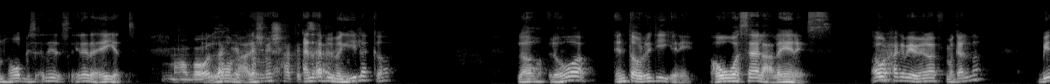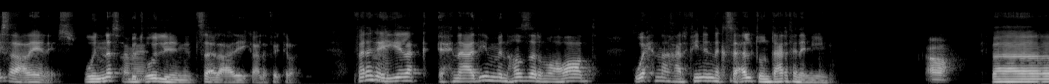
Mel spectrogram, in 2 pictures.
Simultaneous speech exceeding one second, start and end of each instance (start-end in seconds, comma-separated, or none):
2.0-3.6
